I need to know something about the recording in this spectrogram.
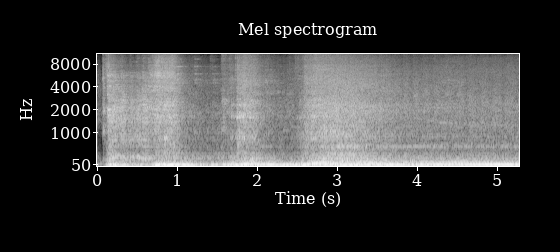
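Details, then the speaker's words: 1972 International 1110 pickup, IH 345 V8 with newly installed Holley 2-barrel carb, glass pack exhaust full of holes. Starter churns briefly, V8 catches and settles to steady deep idle with loud exhaust rumble; normal start and idle. "it sounds pretty good actually it's got glass packs on it there's holes all throughout the exhaust it actually runs pretty darn good"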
